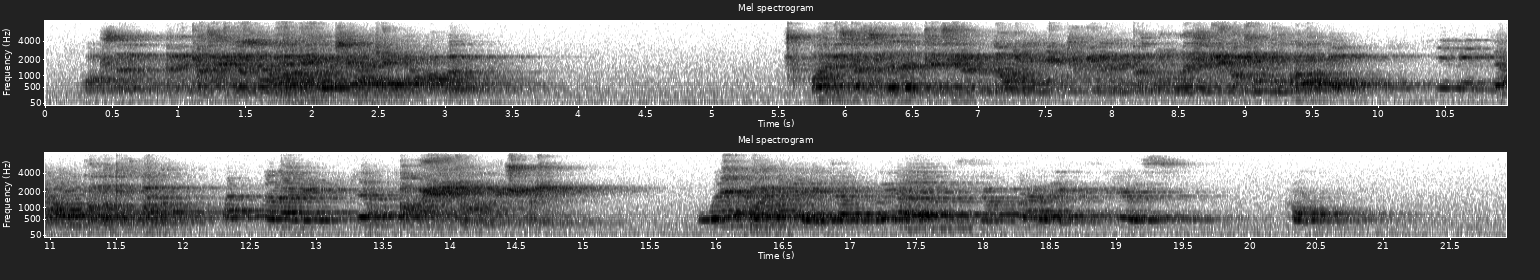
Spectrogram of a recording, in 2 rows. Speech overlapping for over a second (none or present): present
